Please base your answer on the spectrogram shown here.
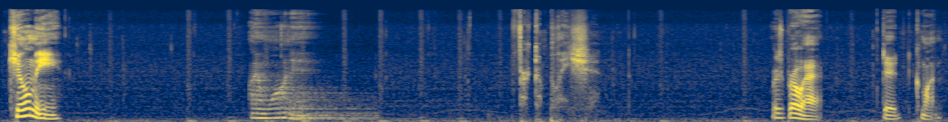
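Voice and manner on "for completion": very soft, whispered aside; hushed whisper. Pretend. Player wanting death for the last ending, hushed whisper. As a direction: whisper it almost to yourself. Mock plea to be killed.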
